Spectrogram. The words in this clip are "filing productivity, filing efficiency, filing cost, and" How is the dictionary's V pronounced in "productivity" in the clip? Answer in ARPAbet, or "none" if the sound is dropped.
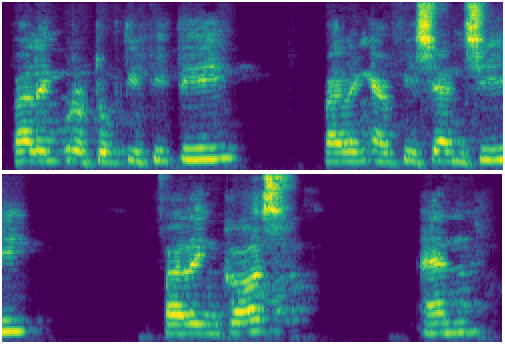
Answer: F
